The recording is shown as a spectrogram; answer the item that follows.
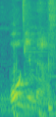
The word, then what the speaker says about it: bogeyman: But in British it's with one O, bogeyman, but it's still pronounced boogeyman.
